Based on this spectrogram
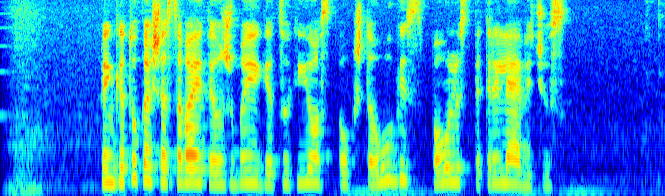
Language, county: Lithuanian, Panevėžys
